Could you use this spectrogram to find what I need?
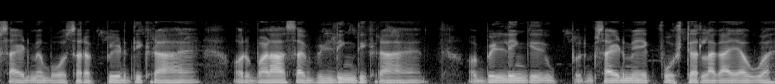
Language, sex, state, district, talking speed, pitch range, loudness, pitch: Hindi, male, Jharkhand, Ranchi, 200 wpm, 90-95 Hz, -19 LUFS, 95 Hz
